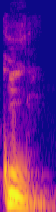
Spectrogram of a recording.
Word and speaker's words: coup: Whenever an army overthrows a government, the process is called coup. Coup बोलते हैं. And after coup, UNTA is established. P silent, J is silent.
